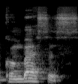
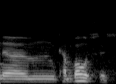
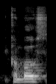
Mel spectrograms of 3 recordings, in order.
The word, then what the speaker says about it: Kambosos: Combasis. The current. You mean Kambosos? Kambosos, that's it.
